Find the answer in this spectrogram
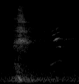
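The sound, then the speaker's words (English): A single quick sneeze during a sermon, a sharp hissy burst of air that ends almost at once, followed by a faint high squeak and near silence. No one speaks. “Bless you.”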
